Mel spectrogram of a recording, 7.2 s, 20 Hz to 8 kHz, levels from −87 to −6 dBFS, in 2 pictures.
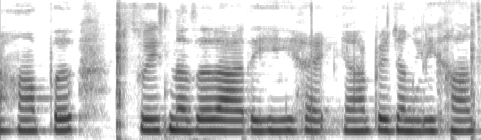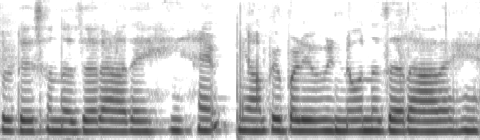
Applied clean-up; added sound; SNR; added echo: neural mask model RNNoise.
